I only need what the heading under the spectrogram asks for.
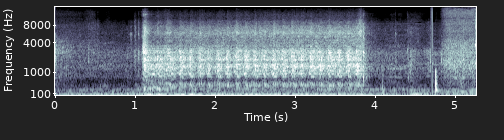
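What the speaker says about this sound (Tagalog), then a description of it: "Hard starting pa rin guys." Nissan Sentra GSX with a hard-starting fault: the starter cranks for about three seconds before the engine catches, and a couple of short clicks follow, with no voices.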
